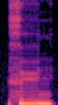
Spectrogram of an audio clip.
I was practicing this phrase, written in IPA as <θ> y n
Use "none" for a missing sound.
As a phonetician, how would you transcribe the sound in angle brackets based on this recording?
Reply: θ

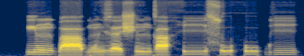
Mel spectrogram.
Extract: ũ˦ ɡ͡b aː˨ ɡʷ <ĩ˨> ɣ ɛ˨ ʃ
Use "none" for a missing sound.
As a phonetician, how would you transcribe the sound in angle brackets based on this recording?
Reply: ĩ˨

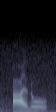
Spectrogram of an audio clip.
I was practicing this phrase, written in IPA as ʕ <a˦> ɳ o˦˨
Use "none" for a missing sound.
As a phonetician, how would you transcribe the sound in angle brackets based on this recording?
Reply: æ˦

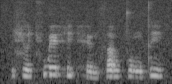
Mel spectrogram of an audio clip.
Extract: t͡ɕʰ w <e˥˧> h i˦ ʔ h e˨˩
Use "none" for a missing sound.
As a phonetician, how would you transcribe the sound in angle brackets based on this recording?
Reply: e˥˧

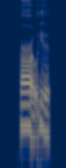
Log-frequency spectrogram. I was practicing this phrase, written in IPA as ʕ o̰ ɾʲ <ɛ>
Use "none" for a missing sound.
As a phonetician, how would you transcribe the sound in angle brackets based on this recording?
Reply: ɘ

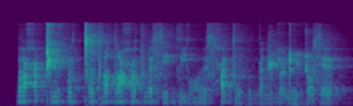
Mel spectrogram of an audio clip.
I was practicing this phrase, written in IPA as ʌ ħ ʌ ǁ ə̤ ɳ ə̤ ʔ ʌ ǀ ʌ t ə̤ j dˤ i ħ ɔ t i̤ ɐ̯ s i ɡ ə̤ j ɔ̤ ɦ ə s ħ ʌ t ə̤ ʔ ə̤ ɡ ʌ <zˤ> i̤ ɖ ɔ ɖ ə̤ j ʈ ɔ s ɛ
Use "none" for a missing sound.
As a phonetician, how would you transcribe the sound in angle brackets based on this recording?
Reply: dˤ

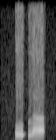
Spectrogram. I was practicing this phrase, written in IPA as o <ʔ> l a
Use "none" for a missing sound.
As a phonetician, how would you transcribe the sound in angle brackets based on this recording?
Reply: ʔ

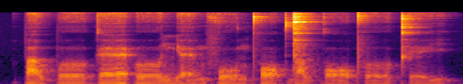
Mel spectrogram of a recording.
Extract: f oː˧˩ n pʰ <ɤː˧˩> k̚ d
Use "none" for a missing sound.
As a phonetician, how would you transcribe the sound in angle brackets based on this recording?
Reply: ɔː˧˩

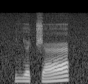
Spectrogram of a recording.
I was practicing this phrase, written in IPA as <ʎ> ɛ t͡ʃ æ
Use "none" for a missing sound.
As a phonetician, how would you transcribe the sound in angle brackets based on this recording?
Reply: ʎ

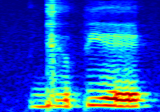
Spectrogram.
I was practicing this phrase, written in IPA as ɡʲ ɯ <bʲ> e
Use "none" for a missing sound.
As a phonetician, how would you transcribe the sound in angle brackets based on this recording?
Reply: pʲ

